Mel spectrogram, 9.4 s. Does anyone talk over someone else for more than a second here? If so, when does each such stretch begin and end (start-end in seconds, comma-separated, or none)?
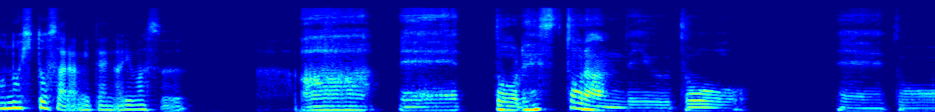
none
